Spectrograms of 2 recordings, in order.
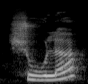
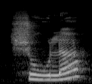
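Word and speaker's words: Schule: In English, you would simply pronounce it like in the word sheep. sheep and in German we have the word schula schula which means school.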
